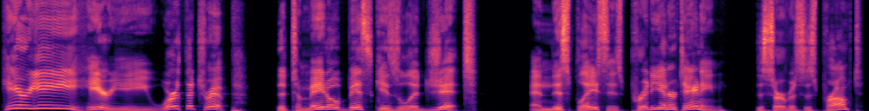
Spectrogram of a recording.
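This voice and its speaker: A man's voice: fairly high pitch, sing-song, measured pace, dry recording, clean studio sound. A man voicing an enthusiastic online reviewer with a mock-dramatic town-crier flourish. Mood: gleeful proclaiming.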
